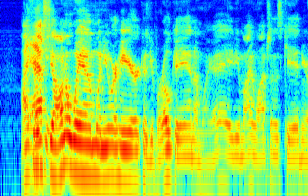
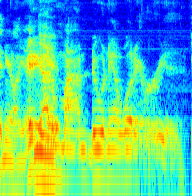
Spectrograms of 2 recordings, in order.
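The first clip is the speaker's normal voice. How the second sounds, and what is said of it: Bad impression of another person's voice. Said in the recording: “That's a really bad impression of me. ... Very bad. I can't get it. It hurts my throat. ... your impression kind of sounded a lot like Trucker Dan.”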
